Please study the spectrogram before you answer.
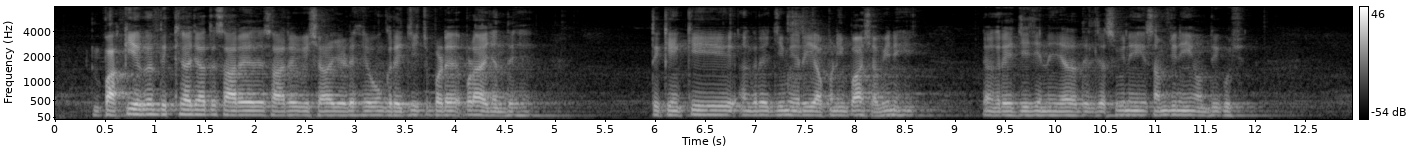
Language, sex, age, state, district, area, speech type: Dogri, male, 30-45, Jammu and Kashmir, Kathua, rural, spontaneous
